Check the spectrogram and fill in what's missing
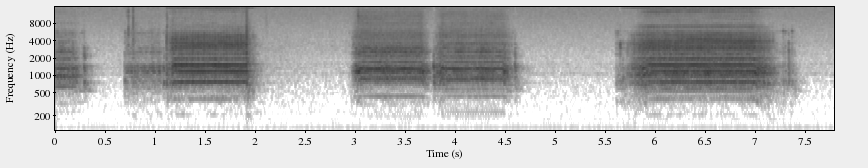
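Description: A Cricut Joy cutting machine cutting smart vinyl, its motor whirring in three steady bursts with quiet gaps between them, close and alone.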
